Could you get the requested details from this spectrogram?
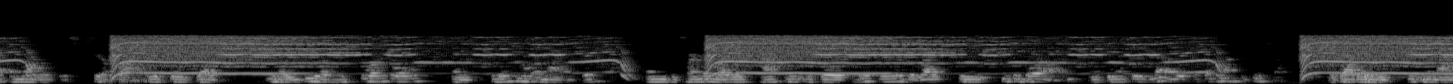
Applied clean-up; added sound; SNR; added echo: classical method WPE with log-MMSE.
